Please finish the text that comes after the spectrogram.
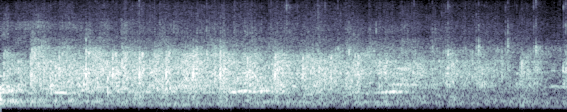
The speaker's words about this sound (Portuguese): E aplauda o Senhor. Dá glória a Deus e aleluia. Aplauda o Senhor.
